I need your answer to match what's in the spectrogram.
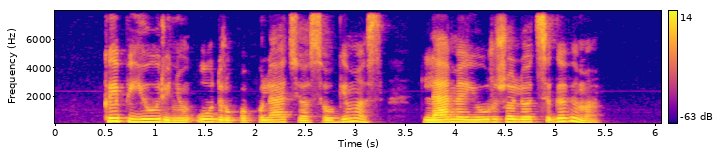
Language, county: Lithuanian, Telšiai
